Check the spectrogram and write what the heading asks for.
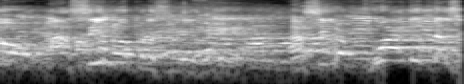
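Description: Several people's raised voices speaking over one another at once, a heated argument with a man shouting.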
